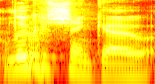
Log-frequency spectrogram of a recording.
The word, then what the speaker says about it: Lukashenko: exiled to Belarus okay um gosh is it look schenko Lucha yeah yeah really bad at pronouncing names but I do that so yeah no lukashenko uh supposedly um got on the phone with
